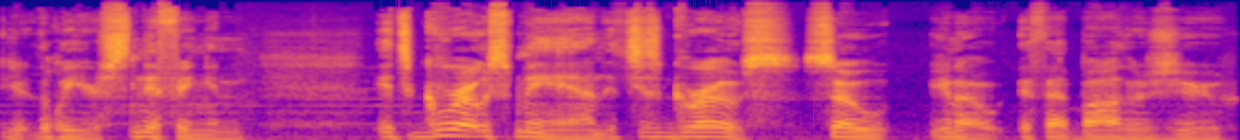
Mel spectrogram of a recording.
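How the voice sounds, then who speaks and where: A middle-aged man with a congested, stuffy voice, rambling through a halting solo monologue full of fillers and restarts, with a wry, self-deprecating manner. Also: mid-range voice, faint music behind. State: nasally congested. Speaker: vlogger.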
